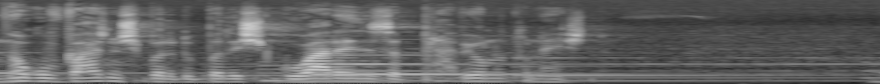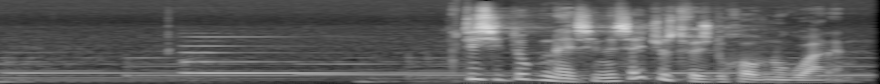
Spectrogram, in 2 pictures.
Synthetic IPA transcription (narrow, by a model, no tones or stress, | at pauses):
mnɔɡʊvaʒnoʃɛbɤd̪ɛd̪ɐbɤd̪ɛʃɡlˠad̪ɛnzɐpɾavilˠnot̪onɛʃt̪o̥ | ko̥t̪isit̪ukd̪nɛsinɛsɛt͡ʃust̪vɐʃd̪ʊxɔvnoɡlˠa̰d̪ɛ̰n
